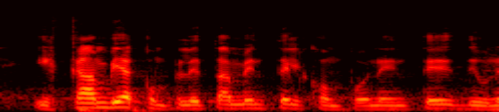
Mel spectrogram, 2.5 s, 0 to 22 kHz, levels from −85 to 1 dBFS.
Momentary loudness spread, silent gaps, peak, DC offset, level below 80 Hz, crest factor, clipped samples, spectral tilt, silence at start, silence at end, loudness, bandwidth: 10 LU; none; -20 dBFS; under 0.1%; -70 dBFS; 20 dB; under 0.1%; -5.5 dB/octave; 0.15 s; 0 s; -40 LUFS; 16.5 kHz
